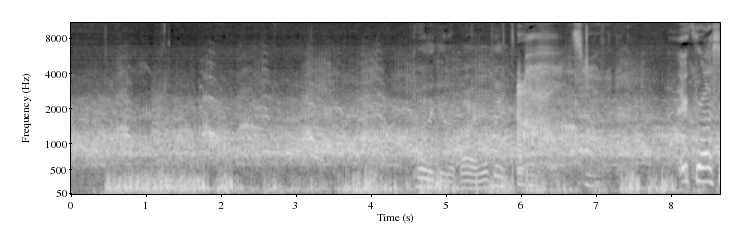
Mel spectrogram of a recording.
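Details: Thousands of wintering sandhill cranes in flight over Whitewater Draw, southeast Arizona, 2010, returning to roost after feeding; a steady, overlapping chorus of honking, rolling calls, with a few louder close calls near the end.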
